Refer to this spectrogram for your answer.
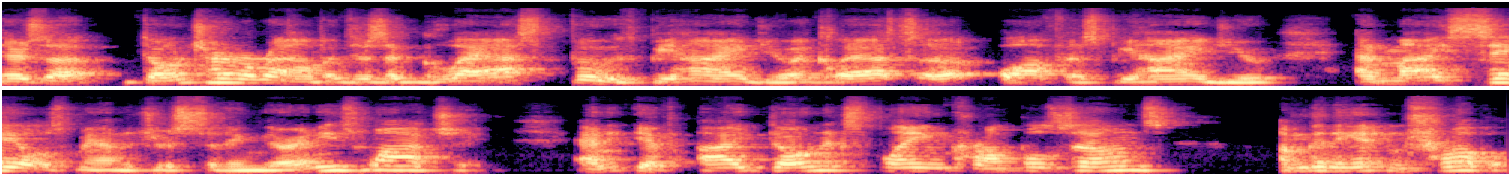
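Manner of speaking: ordinary delivery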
